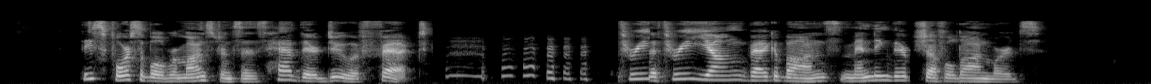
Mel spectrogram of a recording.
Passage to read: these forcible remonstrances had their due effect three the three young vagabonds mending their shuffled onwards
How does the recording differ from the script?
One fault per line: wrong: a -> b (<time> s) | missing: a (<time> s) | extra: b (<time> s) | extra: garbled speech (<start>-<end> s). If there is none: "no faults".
no faults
